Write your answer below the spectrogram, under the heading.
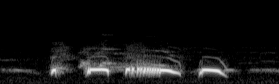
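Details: One complete coo phrase from a spotted dove used as a lure and trainer for other doves: a short hoot, a level coo, a long burry coo sliding down, then a closing downslurred coo.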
